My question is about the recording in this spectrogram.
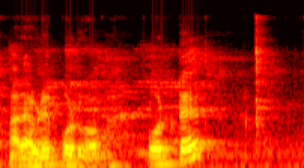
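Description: Mostly a voice talking, with one short clink of a metal spoon against the cooking pot near the end.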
